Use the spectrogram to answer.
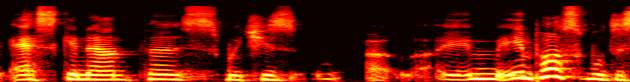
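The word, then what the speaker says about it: Aeschynanthus: particular thing for um a trailing plant called esin anthus which is impossible to say when you see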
